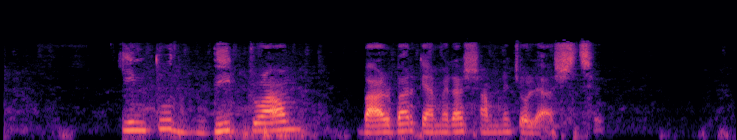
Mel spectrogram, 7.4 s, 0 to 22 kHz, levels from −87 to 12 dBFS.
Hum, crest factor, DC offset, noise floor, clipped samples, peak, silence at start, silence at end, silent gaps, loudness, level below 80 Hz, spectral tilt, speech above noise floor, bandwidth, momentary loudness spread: none; 20 dB; under 0.1%; -63 dBFS; under 0.1%; -2 dBFS; 1.2 s; 1.35 s; none; -19 LUFS; -48 dBFS; -5.5 dB/octave; 44 dB; 7.8 kHz; 13 LU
